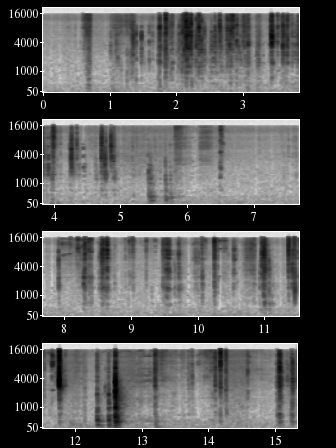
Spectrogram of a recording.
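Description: A foil trading-card pack crinkling as it is handled and snipped open with scissors, with sharp clicks and a louder knock about twelve seconds in.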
